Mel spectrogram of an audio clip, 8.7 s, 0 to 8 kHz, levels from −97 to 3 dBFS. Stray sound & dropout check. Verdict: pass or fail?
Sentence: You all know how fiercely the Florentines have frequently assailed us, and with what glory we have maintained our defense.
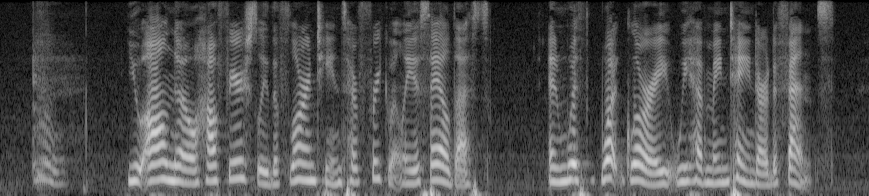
fail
